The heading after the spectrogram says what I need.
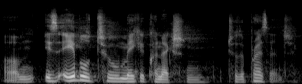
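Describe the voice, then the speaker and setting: A man's voice: mid-range voice, expressive, moderate pace. Enthusiastic German-native man lecturing. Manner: enthusiastic, reflective storytelling. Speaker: guest lecturer. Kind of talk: architecture lecture.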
